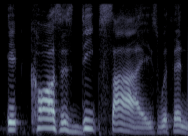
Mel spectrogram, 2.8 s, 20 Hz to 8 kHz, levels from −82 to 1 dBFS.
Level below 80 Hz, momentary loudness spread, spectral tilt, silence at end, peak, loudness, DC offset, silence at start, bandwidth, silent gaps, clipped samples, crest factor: -72 dBFS; 10 LU; -6.5 dB/octave; 0 s; -14 dBFS; -33 LUFS; under 0.1%; 0.1 s; 7.6 kHz; none; under 0.1%; 18 dB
